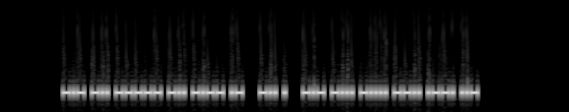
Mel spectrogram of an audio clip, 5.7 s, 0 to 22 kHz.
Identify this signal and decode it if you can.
Morse code, heard as a keyed tone, about 51 wpm, 700 Hz. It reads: KD0DYA DE KB6ZPU
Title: USA Callsign DE Callsign 50wpm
